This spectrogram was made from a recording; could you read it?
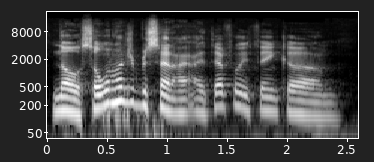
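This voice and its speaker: A man's voice: a little high, sing-song, fast, slight background noise. A man with an American accent chatting casually as a podcast co-host, rambling and repeating himself for emphasis. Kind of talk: casual conversational chat.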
